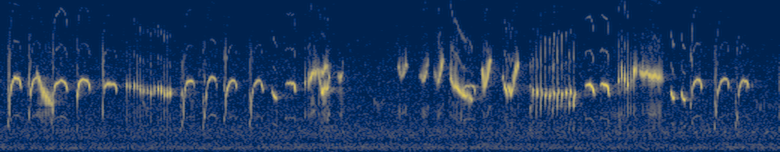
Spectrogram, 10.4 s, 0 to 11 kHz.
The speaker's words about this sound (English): Ground tits aren't nearly as vocal as their cousins. They're silent most of the time. But here's a recording made in China, and I think there are 2 ground tits vocalizing here.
